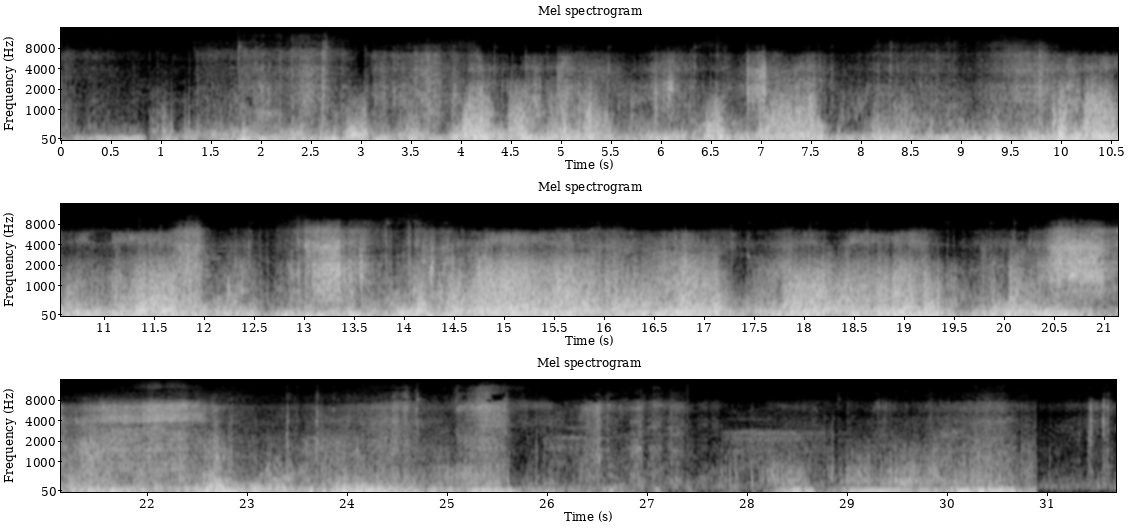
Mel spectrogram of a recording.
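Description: Wind buffeting a skier's helmet- or chest-mounted GoPro microphone, with skis hissing through soft snow, swelling and dropping turn after turn and easing near the end.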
